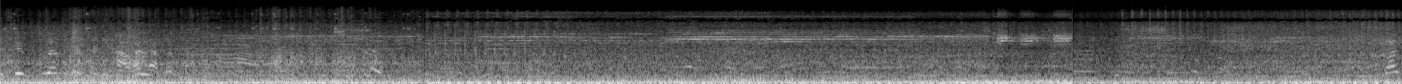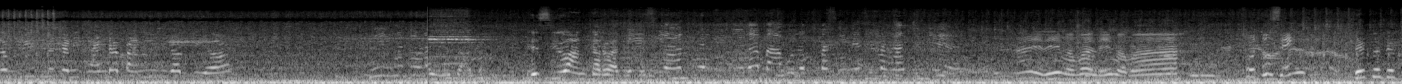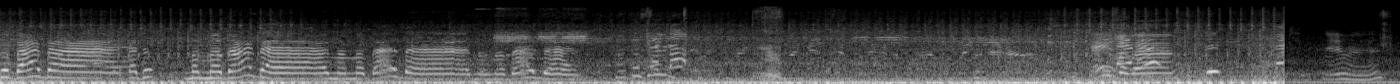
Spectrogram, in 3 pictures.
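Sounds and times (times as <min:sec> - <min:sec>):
auto-rickshaw engine rumbling: 0:00.0 - 0:42.0
traffic: 0:00.0 - 0:42.0.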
